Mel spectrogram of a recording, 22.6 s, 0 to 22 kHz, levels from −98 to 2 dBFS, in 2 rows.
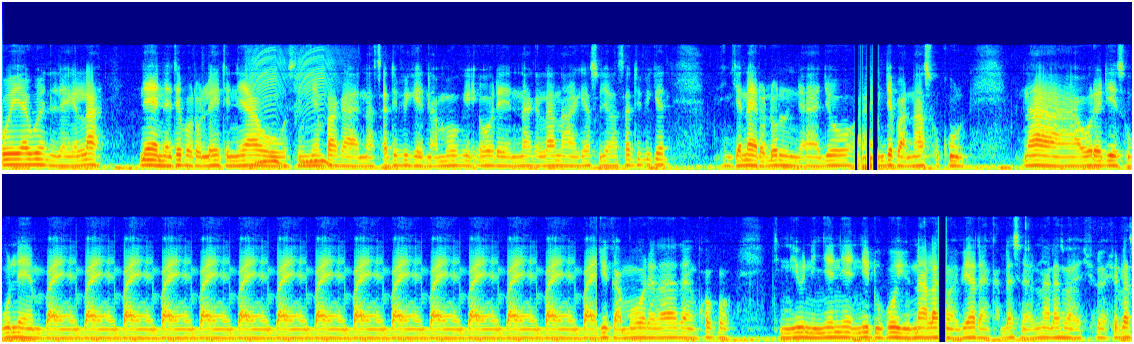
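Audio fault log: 8.52–8.77 s and 20.66–20.76 s, packet loss on an ADPCM call. Short hard-edged silent holes appear. The first is 160 ms of gaps over 240 ms, the longest 60 ms. The second loses 80 ms. After each gap the decoder's predictor and step size no longer match the sender's, so the sound comes back with brief, slight distortion.
12.04–17.24 s, broken-record loop. A 0.38 s fragment repeats exactly, back to back, 14 times. The sound that should have played during those five seconds is gone. The likely cause is a stalled player or stream that kept resending the last fragment it held.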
